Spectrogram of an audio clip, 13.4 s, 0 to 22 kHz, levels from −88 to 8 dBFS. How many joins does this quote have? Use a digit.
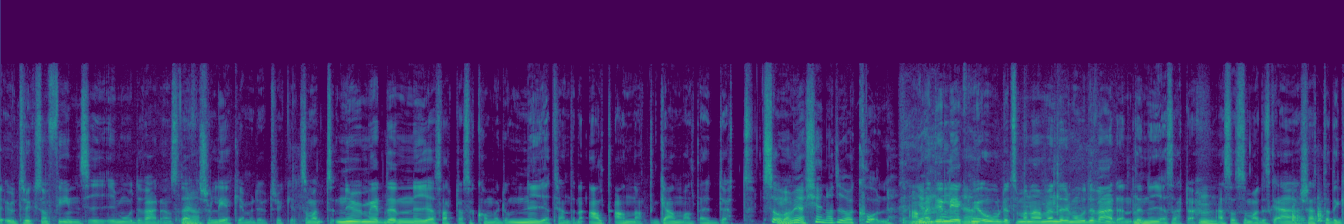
3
